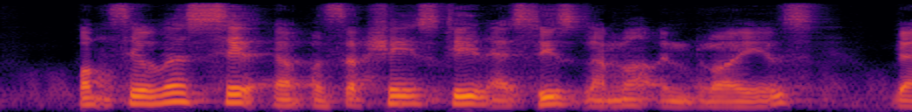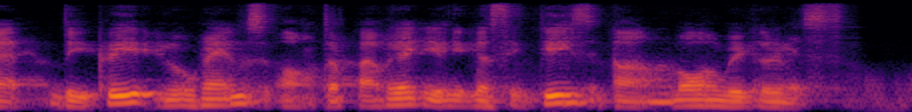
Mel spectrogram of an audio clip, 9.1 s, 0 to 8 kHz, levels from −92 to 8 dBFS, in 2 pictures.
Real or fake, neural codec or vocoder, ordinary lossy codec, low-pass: fake; codec, 16 kHz, 0.5 kbps, FreqCodec, larger model; AAC, 48 kbps; 7.2 kHz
